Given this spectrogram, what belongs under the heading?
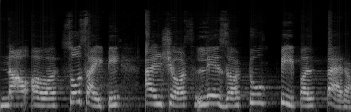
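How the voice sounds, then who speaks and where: A woman with a fairly high pitch talks at a very slow pace over noticeable background noise. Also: ordinary pitch variation. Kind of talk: trial passage dictation, essay on leisure. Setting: exam hall dictation. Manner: slow, clear, steady pace.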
